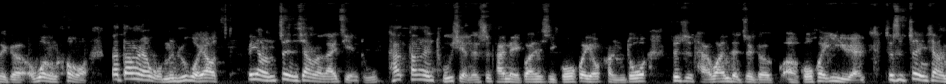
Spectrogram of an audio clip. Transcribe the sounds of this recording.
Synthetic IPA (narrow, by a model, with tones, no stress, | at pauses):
ɤ˥˩ɡə˩wə˥˧nxo˥˩ʊɐ˩na˥˩t̪ɑ˥ŋɻa˧˥nwɔ˨˩mə˦nɻu˧˥kwɔ˨˩jɑ˥˩ʊfe˥ɪʈ͡ʂʰɑ˧˥ŋʈ͡ʂə˥˧nɕjɑ˥˩ŋd̪ə˩la˧˥ɪt͡ɕjɛ˨˩t̪u˧˥t̪ʰa˥t̪ɑ˥ŋɻa˧˥nt̪ʰu˧˥ɕjɛ˨˩nd̪ə˦ʂɻ̩˥˩t̪ʰa˧˥ɪme˨˩ɪkwa˥nɕi˨kwɔ˧˥xwe˥˩ɪjo˧˥ʊxə˨˩nt̪wɔ˥t͡ɕo˥ʂ̬ɻ̩˥˧t̪ʰa˧˥ɪwa˦nd̪ə˨ʈ͡ʂɤ˥˩ɡə˩ə˧kwɔ˧˥xwe˥˧ɪi˥˩ɥɛ˧˥nt͡ɕjo˥˧ʊʂ̬ɻ̩˥˧ʈ͡ʂə˥˧nɕjɑ˥˩ŋ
